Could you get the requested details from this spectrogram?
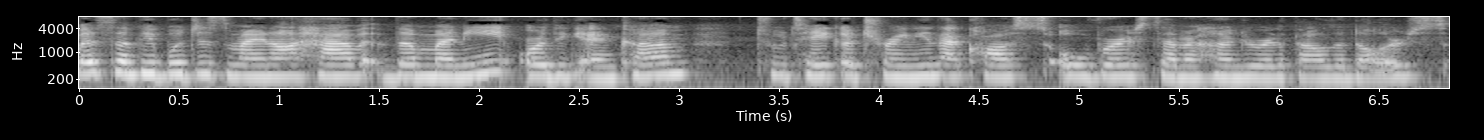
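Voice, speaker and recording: The delivery is monotone and flat at a moderate pace. Background noise is noticeable. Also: woman. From Fort Worth, Texas. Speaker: lash artist and trainer. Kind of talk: casual talk to camera.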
